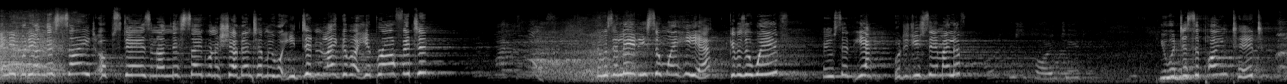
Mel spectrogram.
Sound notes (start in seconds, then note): 4.4 women shout out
